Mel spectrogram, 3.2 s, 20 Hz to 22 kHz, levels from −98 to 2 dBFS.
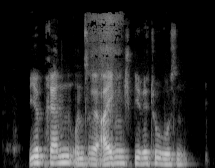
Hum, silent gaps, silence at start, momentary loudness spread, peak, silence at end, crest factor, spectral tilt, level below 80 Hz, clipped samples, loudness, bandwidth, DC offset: none; none; 0.45 s; 9 LU; -8 dBFS; 0.45 s; 18 dB; -6.5 dB/octave; -62 dBFS; under 0.1%; -27 LUFS; 16.5 kHz; under 0.1%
